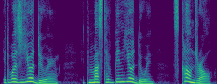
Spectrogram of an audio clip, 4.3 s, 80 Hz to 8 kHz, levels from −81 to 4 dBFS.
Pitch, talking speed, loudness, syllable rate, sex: 230 Hz, 150 wpm, -17 LUFS, 3.6 syllables/s, female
